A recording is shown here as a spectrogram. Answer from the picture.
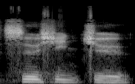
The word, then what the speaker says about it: Sushinchu: I think the kana pronunciation is Sushinchu with equal weight on each of the syllables, which right. – makes sense since it's more or less equal weight in Chinese.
